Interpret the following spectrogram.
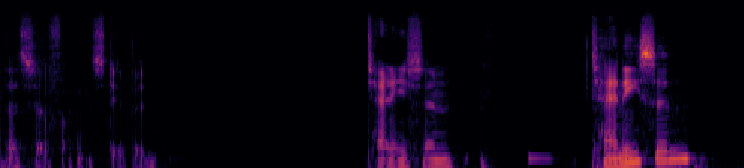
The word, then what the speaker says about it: Tennyson: Tennyson. Tennyson? It's spelled like Gwen Tennyson, but it's like Tenny son.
